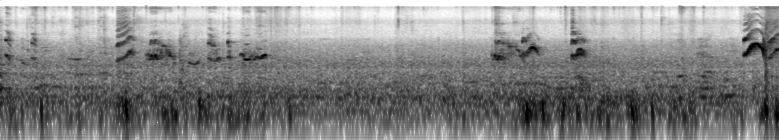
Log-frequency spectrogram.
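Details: Cockatiel during its morning routine, giving short arched whistled calls with bright harmonics, scattered in small bursts across the recording and separated by quiet stretches, over steady low background rumble.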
